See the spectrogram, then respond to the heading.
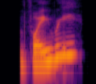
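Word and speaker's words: Voirrey: Irving was also a piano salesman turned farmer, and he lived with his wife and 13-year-old daughter, Voiry. I think that's how you'd pronounce her name. It's V-O-I-R-R-E-Y. Voiry? – Voiry.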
